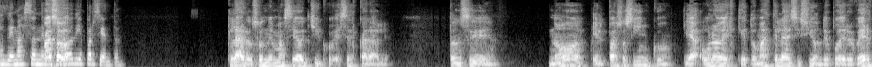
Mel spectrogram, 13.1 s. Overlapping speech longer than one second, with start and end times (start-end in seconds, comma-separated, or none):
none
